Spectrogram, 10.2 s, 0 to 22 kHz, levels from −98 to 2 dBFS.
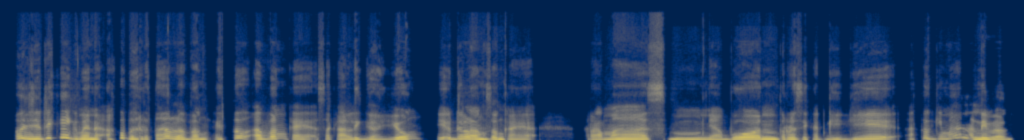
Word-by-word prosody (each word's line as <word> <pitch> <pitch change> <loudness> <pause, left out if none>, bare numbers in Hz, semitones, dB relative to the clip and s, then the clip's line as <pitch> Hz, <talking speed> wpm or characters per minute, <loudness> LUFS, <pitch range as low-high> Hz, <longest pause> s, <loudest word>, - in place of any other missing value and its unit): Oh, - - -2
jadi 295 -1 +4
kayak 435 +3 +3
gimana? 235 -4 +4
Aku 225 - -7
baru 260 0 0
tau 310 +5 +1
loh 260 -6 +3
Bang, 220 0 +1
itu 225 +11 -6 0.2
Abang, 305 +5 +1
kayak 220 -4 -5
sekali 205 -5 -4
gayung, 200 - 0 0.3
ya - - -2
udah 285 +7 -1
langsung 235 -2 +3
kayak 195 -1 -7 0.5
keramas, 230 +6 +1
mmm, 200 -3 -2
nyabun, 245 +8 +4 0.2
terus 220 +2 -1
sikat 210 -2 -7
gigi 195 +4 -6 0.5
atau 340 - -7
gimana 360 +10 -6
nih, 215 - +7
Bang? 195 0 -1
230 Hz, 165 wpm, -25 LUFS, 200-265 Hz, 0.5 s, nih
